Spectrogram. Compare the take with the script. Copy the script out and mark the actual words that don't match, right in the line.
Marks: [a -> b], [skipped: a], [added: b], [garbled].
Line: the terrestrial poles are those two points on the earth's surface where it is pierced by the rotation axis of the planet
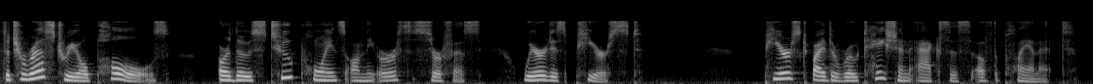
the terrestrial poles are those two points on the earth's surface where it is pierced [added: pierced] by the rotation axis of the planet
